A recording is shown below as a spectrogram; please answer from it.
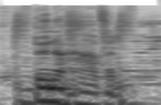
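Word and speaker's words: Bunnahabhain: frost CH and drop the second one Bruichladdich buna havin the bh and binner happiness made to sound like a soft v so it becomes burner Haven if you say been a haven nobody's gonna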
